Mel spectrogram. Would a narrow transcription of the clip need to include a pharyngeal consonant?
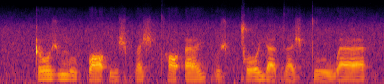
no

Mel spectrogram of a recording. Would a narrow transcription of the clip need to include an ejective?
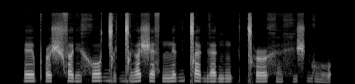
yes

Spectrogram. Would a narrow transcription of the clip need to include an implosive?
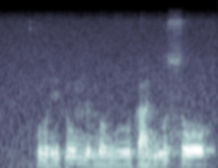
yes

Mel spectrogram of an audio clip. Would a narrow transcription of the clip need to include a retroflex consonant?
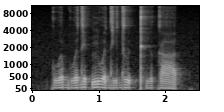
no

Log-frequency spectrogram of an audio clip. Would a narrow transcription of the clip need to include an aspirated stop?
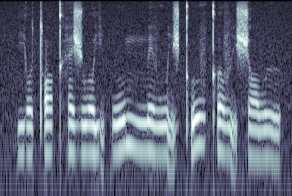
yes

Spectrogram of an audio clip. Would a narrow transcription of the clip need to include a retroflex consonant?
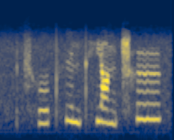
yes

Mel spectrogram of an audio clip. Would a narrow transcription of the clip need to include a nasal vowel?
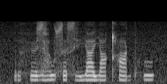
no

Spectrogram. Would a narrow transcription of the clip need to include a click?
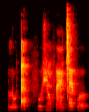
yes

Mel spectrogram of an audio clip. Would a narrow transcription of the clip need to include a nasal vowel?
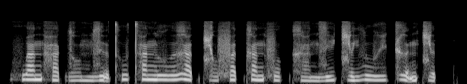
no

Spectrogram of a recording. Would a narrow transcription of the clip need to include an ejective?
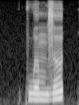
no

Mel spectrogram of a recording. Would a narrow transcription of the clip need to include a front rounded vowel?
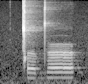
yes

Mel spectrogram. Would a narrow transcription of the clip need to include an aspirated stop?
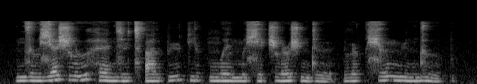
no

